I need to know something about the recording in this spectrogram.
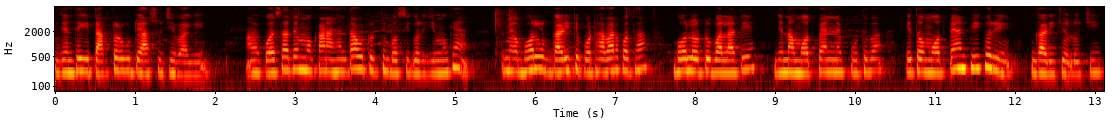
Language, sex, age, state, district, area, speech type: Odia, female, 30-45, Odisha, Bargarh, rural, spontaneous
